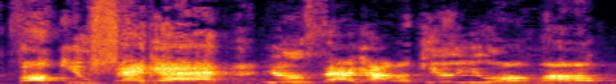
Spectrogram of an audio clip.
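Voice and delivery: slow, high, loud screaming threat; furious scream. Retold or imitated. Mitch on the back of the car threatening him, furious scream. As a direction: howl the insult from the car roof.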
